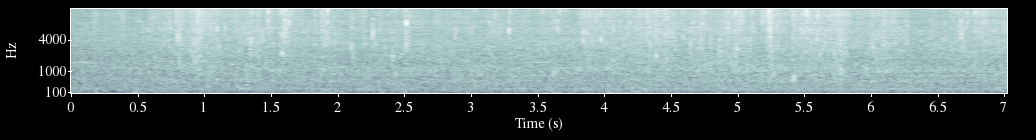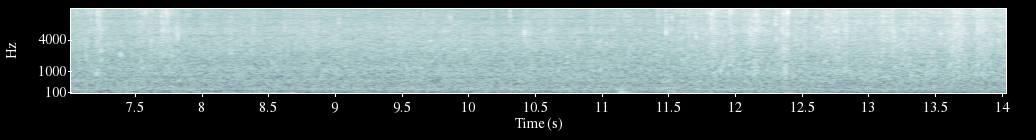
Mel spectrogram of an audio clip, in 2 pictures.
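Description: River water rushing over a shallow rocky riffle and splashing around an inflatable raft: a steady rushing noise with small scattered splashes, and one sharp thump about eleven seconds in.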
